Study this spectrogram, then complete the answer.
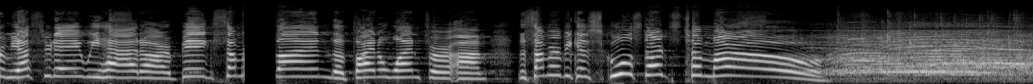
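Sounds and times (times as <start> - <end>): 
speech: 0.0 - 9.5
parents cheering at an outdoor summer water-activity event: 8.1 - 10.3.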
